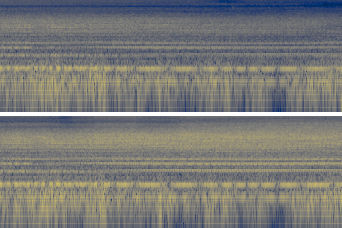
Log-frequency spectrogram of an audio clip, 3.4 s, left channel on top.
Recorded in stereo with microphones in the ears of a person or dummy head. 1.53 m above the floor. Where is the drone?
10° right (ahead or behind); by 3.4 s 60° right (ahead or behind).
